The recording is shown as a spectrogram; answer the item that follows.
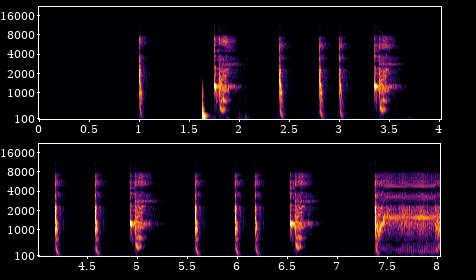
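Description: Sparse percussive beat of short, sharp snap-like hits, about fourteen in an uneven rhythm, starting about a second in. A faint low hum comes in just before two seconds, and a longer hiss-like sound comes near the end.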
